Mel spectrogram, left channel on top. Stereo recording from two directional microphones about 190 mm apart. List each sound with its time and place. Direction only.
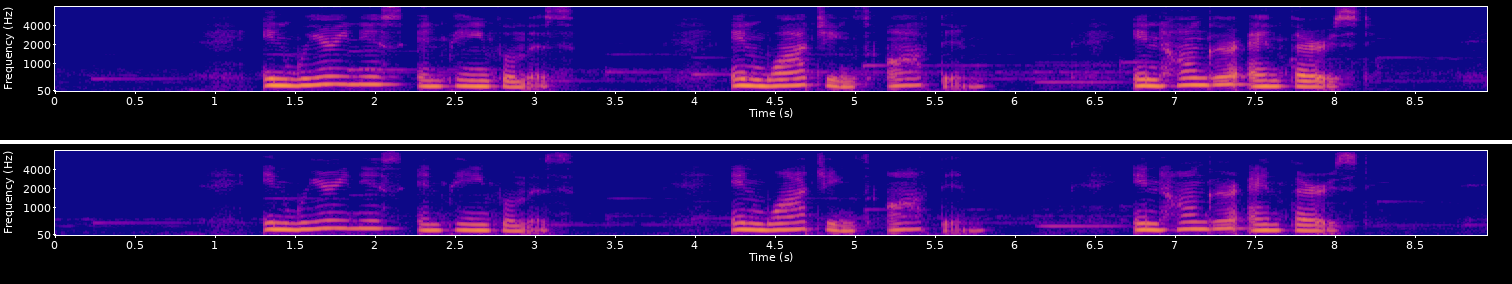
0.9 s a woman's voice: 25° right (ahead or behind)
6.8 s speech: 25° right (ahead or behind)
